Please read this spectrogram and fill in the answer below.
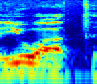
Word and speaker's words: Iwata: o meu nome se pronuncia-se Júbilo Iwata, igual o time japonês, o Júbilo Iwata.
